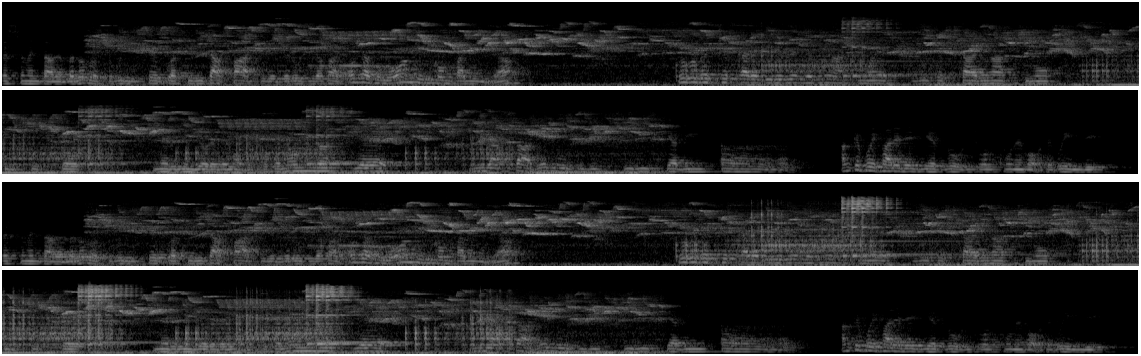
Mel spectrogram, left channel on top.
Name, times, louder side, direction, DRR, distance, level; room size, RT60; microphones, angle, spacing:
voice 1, 0.0-5.1 6.8-10.5 11.4-12.2 12.9-15.3 16.0-19.3 19.8-22.3, left 1 dB, 85° left, -2 dB, 1.8 m, -43 dB
sound 1, 0.8-18.0, right 2 dB, 35° right, 5.9 m, -40 dB
sound 2, 6.7-9.4 9.7-9.8 10.7-16.5, right 12 dB, 65° right, 0.4 m, -36 dB
14.0 x 6.1 x 8.6 m, 0.80 s
head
